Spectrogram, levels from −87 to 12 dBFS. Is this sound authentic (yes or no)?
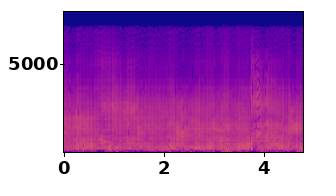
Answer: no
